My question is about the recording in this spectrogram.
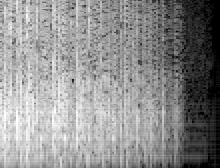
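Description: Audience applause: many hands clapping, dying away and then cut off abruptly near the end.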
